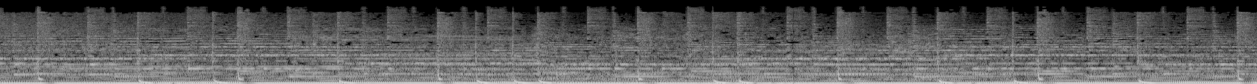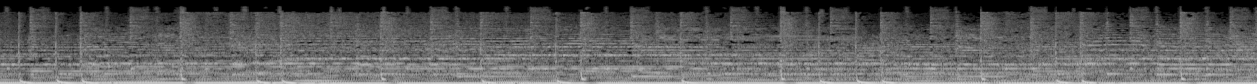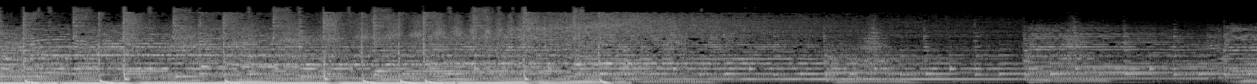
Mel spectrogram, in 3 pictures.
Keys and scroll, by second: 29.7 ctrl+t, 36.4 Return.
